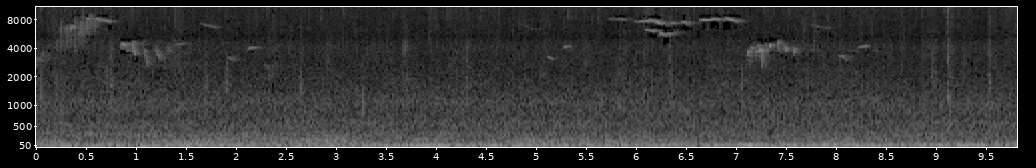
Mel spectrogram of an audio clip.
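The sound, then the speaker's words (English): Steady, even rain falls straight down at 8 a.m. on a Wednesday, 26th of August, hissing continuously, a soft unbroken wash of sound, while a few small birds chirp briefly and faintly in the background. “Straight down rain.”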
